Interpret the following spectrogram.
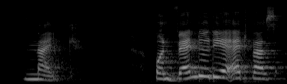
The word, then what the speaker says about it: Nike: Diese nach einer Siegesgöttin benannte Marke wird in Deutschland nicht Nike ausgesprochen. Wir sagen Nike. Nike.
